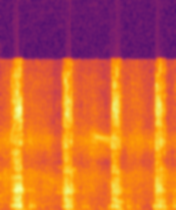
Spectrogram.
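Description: Scissors cutting through cloth: three crisp snips, evenly spaced about two-thirds of a second apart.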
